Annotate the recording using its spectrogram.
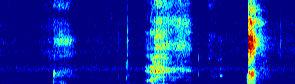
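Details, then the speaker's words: Child sneezing: three small, sharp sneezes, each a quick explosive burst of air; ordinary sneezing. "goodness goodness oh we got that on video you sneezing yeah you tight"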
